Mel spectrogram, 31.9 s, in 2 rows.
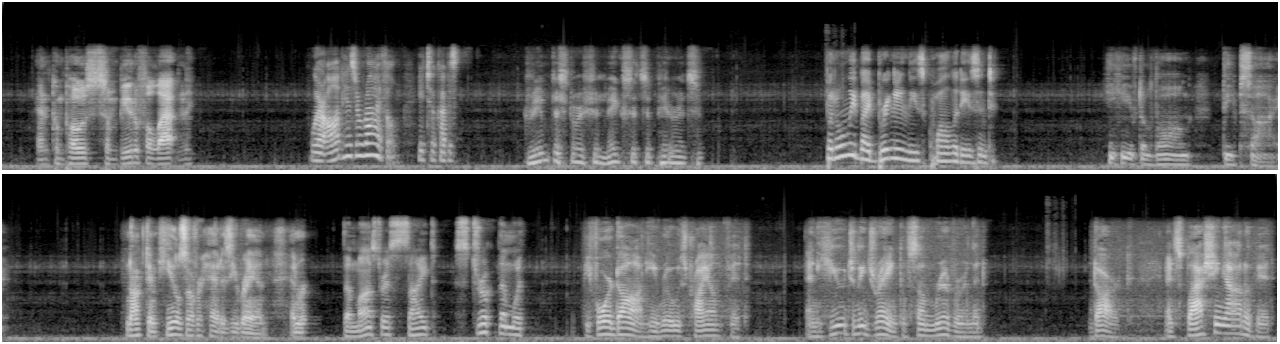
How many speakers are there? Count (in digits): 8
